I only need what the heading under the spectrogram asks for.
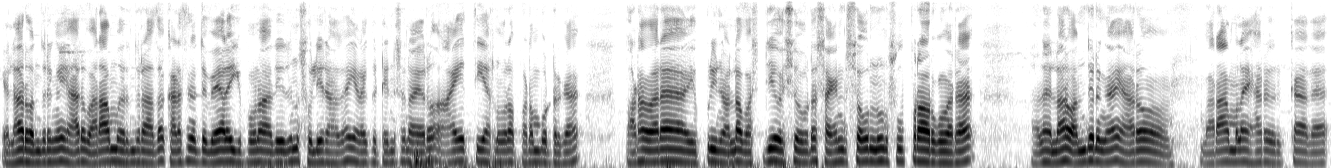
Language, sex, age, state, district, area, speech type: Tamil, male, 18-30, Tamil Nadu, Thanjavur, rural, spontaneous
